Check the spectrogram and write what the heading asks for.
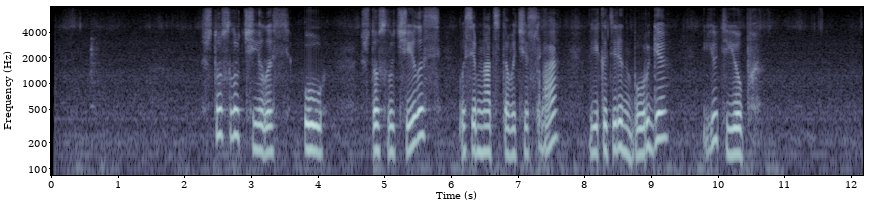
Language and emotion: Russian, neutral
